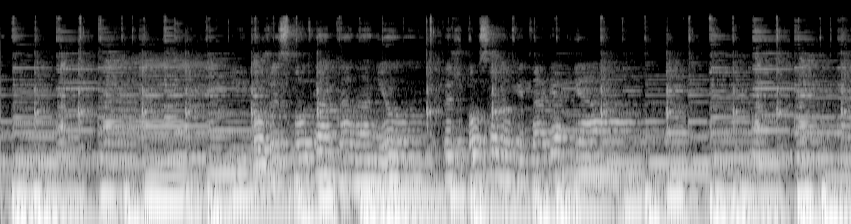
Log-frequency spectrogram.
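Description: Live band music: strummed acoustic guitars over electric bass guitar and drums, playing steadily between sung lines of the song.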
